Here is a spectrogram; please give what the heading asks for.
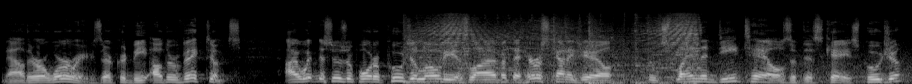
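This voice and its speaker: Low-voiced man anchoring TV news. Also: animated, a little mellow, faint music behind. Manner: measured broadcast delivery.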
